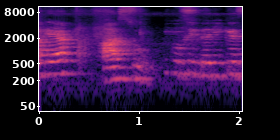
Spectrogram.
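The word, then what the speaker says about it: आँसू: अब आप आंसू को आंसू नहीं कह सकते, आंसू को इसका भी जो है प्रोनाउंसिएशन आपका उच्चारण जो है आपका नाक से ही हो रहा है, क्योंकि चंद्र बिंदी लगी हुई है।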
